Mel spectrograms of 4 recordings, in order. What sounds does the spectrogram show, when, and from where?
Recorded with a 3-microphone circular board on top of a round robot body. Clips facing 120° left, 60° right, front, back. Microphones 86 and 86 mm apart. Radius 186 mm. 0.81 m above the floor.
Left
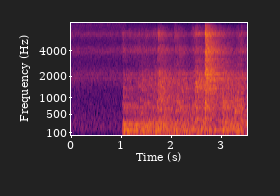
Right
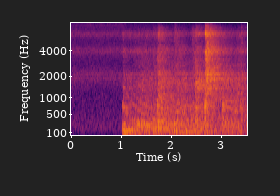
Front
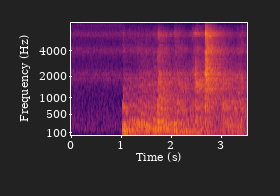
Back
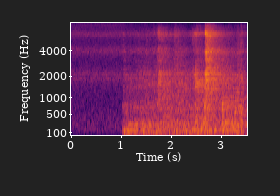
1.0 s running footsteps: 15° right, 2.0 m; by 3.4 s 150° right, 1.7 m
